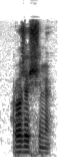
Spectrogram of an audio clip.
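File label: "розьӧссьыны", Komi, male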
